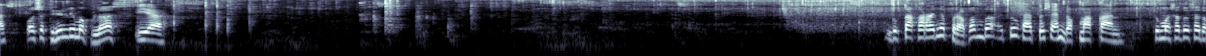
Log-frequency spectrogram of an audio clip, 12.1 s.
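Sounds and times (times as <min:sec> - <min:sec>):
sausage sizzling in oil: 0:00.0 - 0:12.0.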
